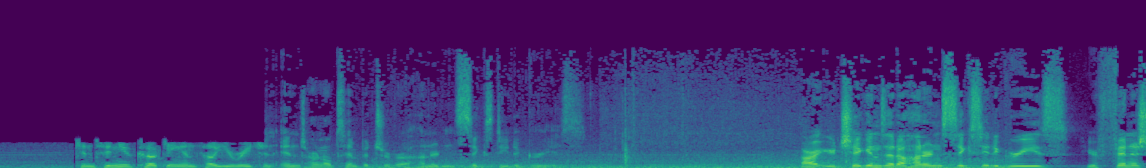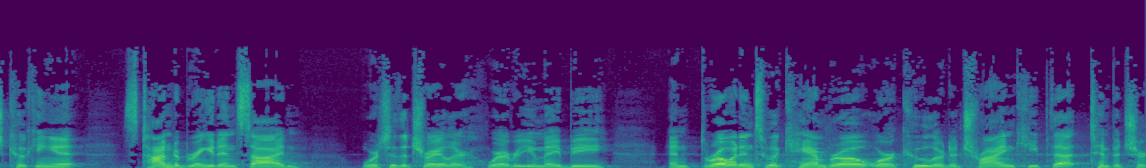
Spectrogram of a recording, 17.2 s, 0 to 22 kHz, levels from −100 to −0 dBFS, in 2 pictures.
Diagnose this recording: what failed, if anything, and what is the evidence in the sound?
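Playback began as an adaptive stream starting at a low bitrate. Until 2.0 s nothing exists above 3.8 kHz. Then quality jumps, with no gap.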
